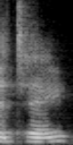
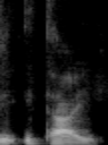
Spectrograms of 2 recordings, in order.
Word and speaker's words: Itai: Is it your name pronounced Ite? Ite? I wasn't sure if to ask it directly or you prefer it on like chat. Either way. Yes, so my name is Itai, yes.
